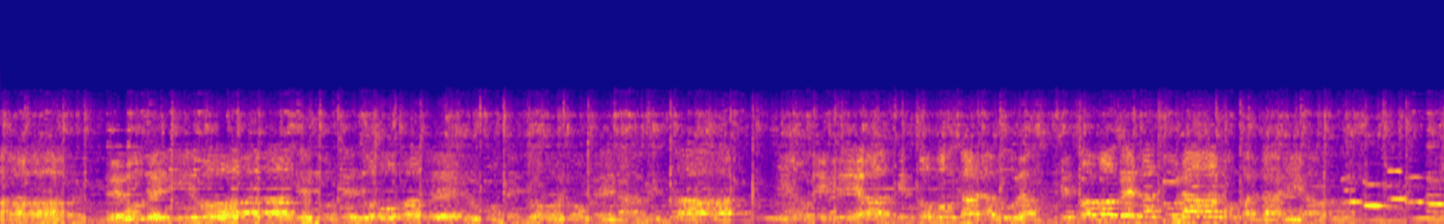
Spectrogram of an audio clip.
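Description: A student tuna performing: a chorus of male voices singing over several strummed Spanish guitars and bandurrias.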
